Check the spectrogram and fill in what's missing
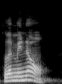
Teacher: Incluso ese let me, dicen let me, sin la T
